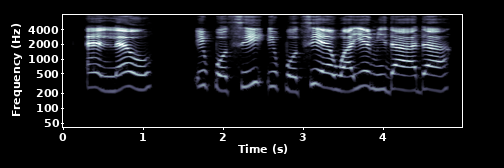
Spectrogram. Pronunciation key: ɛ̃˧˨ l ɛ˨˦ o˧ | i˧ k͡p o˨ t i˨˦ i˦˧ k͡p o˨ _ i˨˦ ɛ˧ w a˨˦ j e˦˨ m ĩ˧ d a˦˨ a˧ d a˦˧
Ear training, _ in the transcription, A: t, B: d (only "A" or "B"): A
